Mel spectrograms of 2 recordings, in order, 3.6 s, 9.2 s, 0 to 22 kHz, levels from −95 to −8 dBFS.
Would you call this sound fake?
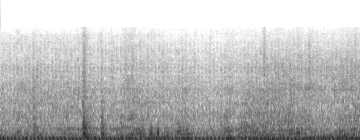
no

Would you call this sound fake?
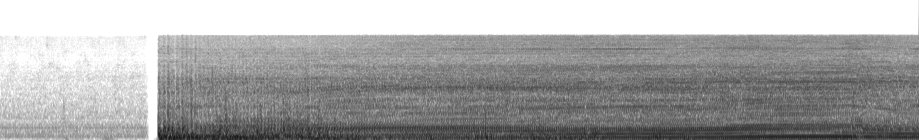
no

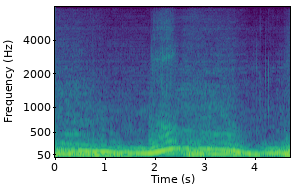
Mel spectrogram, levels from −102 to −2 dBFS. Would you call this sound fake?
yes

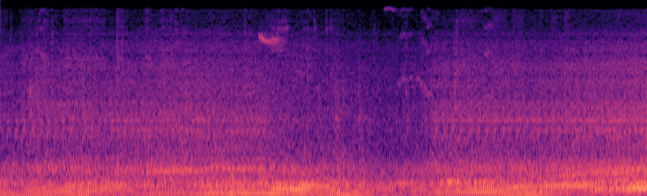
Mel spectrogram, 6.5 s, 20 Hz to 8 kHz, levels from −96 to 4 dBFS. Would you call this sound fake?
yes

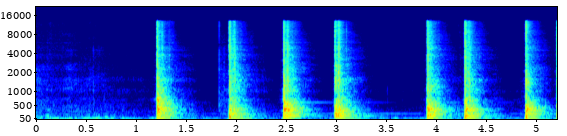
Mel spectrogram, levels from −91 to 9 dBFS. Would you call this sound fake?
yes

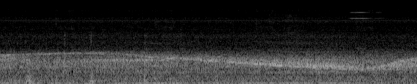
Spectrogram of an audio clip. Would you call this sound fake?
no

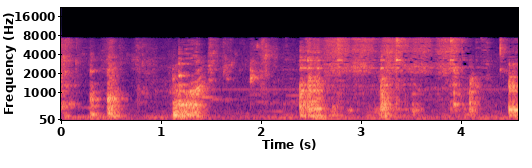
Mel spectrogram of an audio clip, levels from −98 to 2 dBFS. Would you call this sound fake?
no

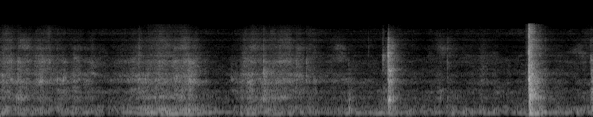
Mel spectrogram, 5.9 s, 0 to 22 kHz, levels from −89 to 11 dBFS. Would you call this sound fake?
yes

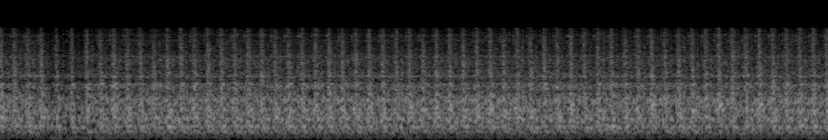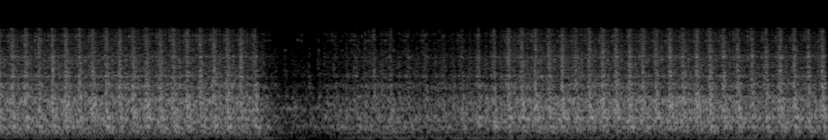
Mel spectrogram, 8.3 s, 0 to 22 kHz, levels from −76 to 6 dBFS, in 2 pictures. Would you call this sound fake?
no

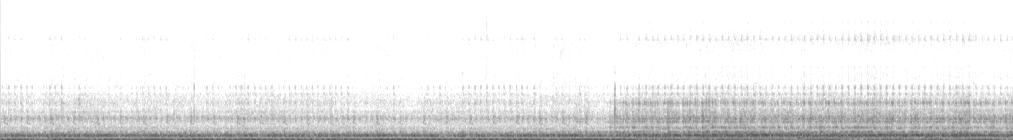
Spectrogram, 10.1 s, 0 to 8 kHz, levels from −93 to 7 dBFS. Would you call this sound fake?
yes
